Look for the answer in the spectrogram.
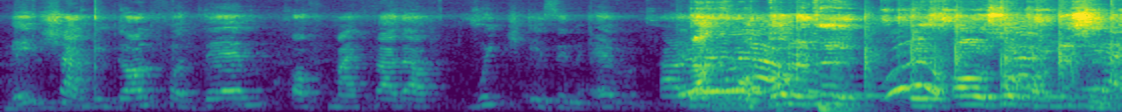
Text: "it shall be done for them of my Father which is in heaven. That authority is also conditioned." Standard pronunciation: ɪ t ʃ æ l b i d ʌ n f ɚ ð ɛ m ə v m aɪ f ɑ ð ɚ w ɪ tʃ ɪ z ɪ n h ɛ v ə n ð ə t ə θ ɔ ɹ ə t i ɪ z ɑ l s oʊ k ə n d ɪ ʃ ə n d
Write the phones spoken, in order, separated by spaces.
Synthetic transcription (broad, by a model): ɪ t ʃ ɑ l b i d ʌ n f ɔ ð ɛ m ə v m aɪ f ɑ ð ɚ w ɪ tʃ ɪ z ɪ n h ɛ v ə n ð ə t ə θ ɔ ɹ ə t i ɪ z ɑ l s oʊ k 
